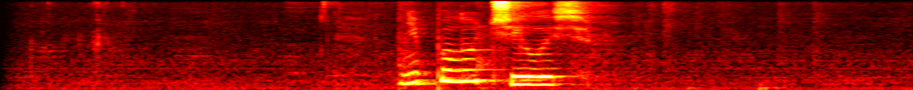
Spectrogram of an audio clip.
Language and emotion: Russian, neutral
